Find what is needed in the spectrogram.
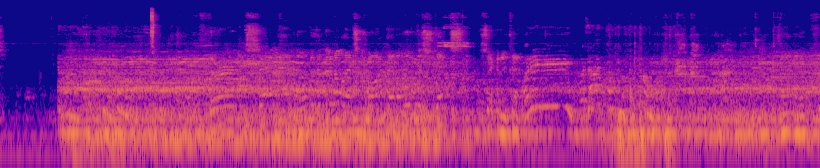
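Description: Audio of a televised NFL game: commentators talking over a steady low rumble of stadium sound, starting about a second in.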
